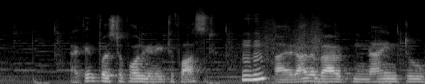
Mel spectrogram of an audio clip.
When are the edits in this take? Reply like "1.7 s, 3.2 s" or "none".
2.7 s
